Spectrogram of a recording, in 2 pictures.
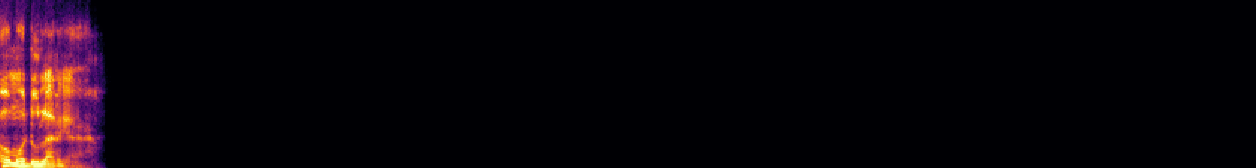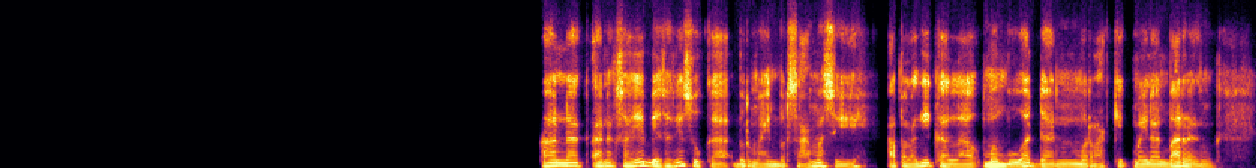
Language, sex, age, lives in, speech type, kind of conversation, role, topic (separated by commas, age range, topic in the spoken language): Indonesian, male, 35-39, Indonesia, read, expert-assistant, asker, Bagaimana membuat mainan edukatif dari barang bekas di rumah?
